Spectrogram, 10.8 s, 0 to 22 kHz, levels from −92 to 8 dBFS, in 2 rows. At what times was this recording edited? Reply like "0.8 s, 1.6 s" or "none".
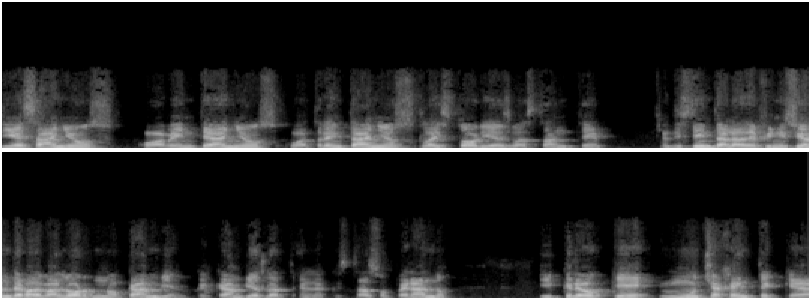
2.8 s, 5.5 s, 6.7 s, 7.3 s, 9.8 s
